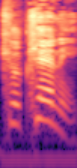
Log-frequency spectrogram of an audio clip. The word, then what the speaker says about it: Kilkenny: I can't pronounce names. Cli or is it Kilkenny? Kilkenny.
